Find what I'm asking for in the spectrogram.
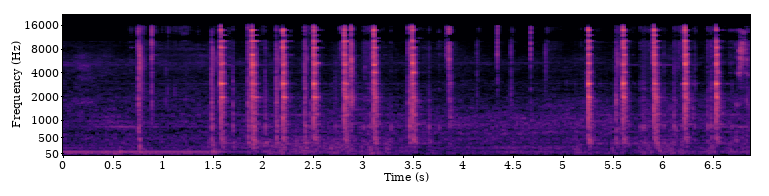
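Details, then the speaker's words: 2011 Lexus RX 350, no-crank, no-start: holding power to the starter while banging on the solenoid gives irregular sharp clicks and bangs about three a second, no cranking; starter motor fried. "fried yeah that's uh it's not gonna happen okay I give up gonna have to uh just replace this unit right here in the parking lot"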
